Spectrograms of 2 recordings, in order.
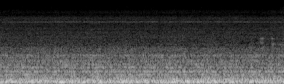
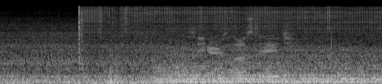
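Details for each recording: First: Bryant package unit gas furnace after gas valve replacement, two-stage jumpered to high fire: steady, even low roar with no flutter or surging; healthy burn. The old gas valve wasn't putting out enough gas. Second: Bryant (Carrier) gas package unit, two-stage, on low fire: steady low rough buzz under the burner roar; flame rectification weak on low stage, fine on high, flame sensor change didn't fix it, suspected faulty gas valve.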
